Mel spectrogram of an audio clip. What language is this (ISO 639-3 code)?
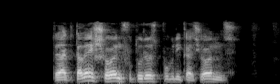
cat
